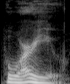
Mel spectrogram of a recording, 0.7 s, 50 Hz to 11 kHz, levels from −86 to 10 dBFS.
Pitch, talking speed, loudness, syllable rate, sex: 120 Hz, 255 wpm, -13 LUFS, 6.0 syllables/s, male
